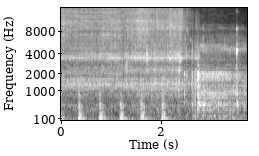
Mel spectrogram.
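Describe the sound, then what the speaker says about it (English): A steady, close hiss from a Breville Barista Pro espresso machine steam wand runs throughout, with faint rhythmic mechanical ticking underneath and a couple of small clicks near the end. "I'm using my steam wand to heat up my cup."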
